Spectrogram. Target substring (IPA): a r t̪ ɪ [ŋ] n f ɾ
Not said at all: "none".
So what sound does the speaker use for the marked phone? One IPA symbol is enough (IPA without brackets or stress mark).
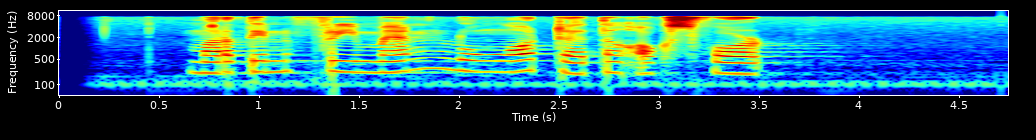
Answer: none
